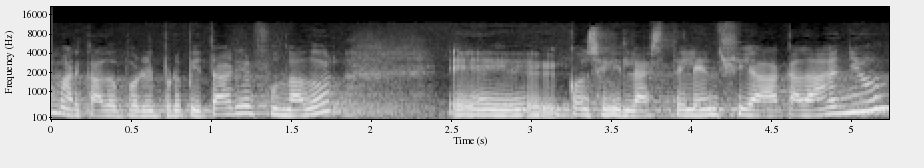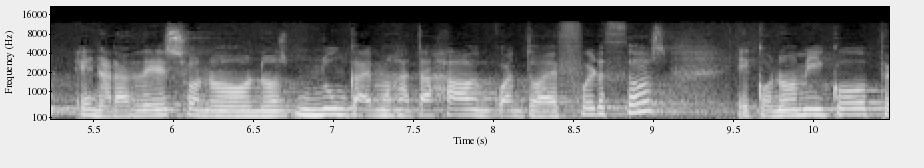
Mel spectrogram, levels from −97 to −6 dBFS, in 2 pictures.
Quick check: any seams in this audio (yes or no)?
no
